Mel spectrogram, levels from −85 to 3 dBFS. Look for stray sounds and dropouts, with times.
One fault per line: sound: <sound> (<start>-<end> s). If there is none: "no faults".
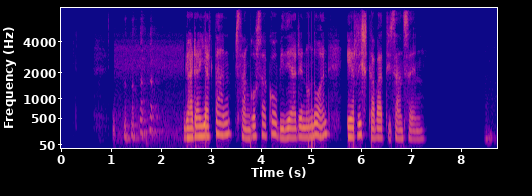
sound: laugh (1.3-2.1 s)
